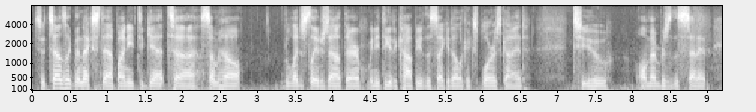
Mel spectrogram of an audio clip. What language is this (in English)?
English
